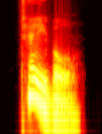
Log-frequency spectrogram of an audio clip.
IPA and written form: ˈteɪbl (Table)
